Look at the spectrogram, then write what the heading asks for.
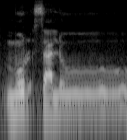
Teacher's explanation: লুন তিন আলিফ টানে পড়তে হবে।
